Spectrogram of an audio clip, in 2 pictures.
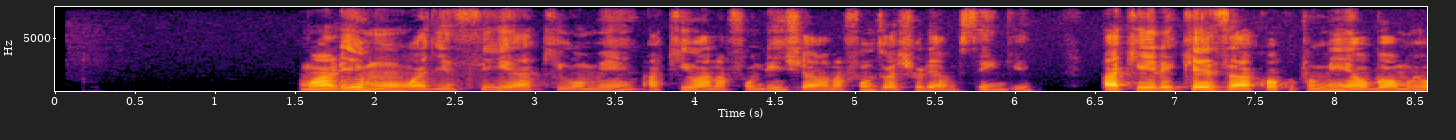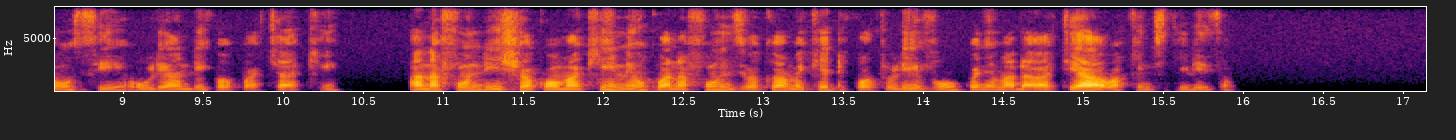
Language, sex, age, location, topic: Swahili, male, 25-35, Dar es Salaam, education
